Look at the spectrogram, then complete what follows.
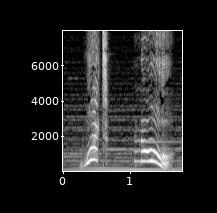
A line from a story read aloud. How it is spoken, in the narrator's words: cried Sophie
